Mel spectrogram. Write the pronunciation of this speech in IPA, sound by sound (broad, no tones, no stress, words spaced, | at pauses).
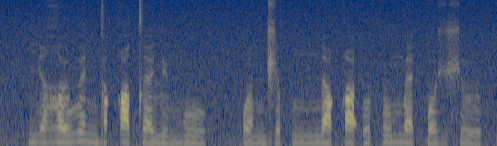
jiʁɯ βeŋɡɯ qɛtɛlʲɯmu | pɤnd͡ʒɤtnːɛ qiʔuθu mɛ k͡poʒʃɯ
